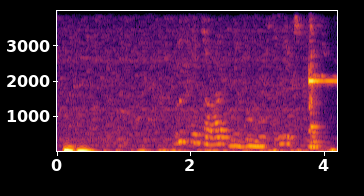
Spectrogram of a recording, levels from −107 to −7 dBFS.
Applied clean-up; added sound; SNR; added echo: classical method WPE with log-MMSE.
